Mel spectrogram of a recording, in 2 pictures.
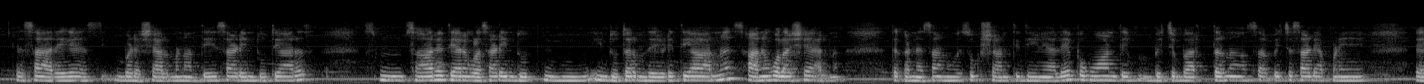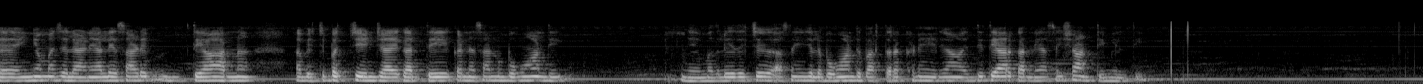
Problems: none marked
